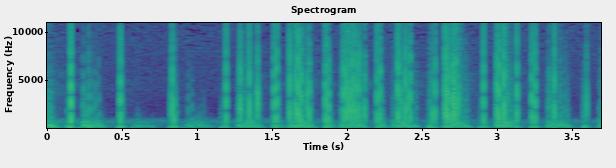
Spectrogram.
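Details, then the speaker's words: Early fetal heartbeat at 8–9 weeks of pregnancy on ultrasound Doppler: rapid rhythmic whooshing beats about 175 per minute. "이 때 8 9 주 때 들을 수 있는 심장 소리 아기 심장"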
